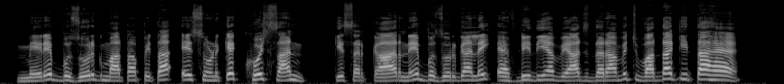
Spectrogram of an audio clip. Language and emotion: Punjabi, happy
